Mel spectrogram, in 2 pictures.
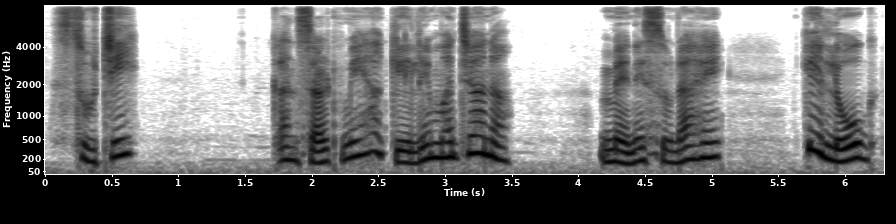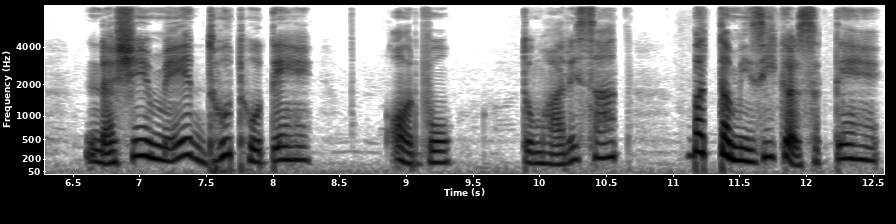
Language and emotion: Urdu, fearful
